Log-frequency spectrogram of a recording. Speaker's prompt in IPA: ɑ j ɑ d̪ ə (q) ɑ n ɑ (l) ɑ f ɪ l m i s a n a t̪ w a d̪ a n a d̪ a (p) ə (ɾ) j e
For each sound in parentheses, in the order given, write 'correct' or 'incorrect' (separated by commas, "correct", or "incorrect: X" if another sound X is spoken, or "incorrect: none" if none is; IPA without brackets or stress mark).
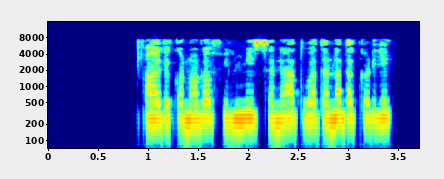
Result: incorrect: k, correct, incorrect: k, incorrect: ɽ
